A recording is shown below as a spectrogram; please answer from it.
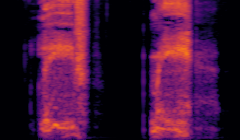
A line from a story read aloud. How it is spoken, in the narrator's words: his friend gasped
